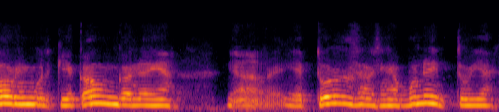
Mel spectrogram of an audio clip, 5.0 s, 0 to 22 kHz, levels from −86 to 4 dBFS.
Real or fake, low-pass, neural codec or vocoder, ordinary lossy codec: fake; 10.8 kHz; codec, 24 kHz, 0.9 kbps, WavTokenizer, small release; MP3, 48 kbps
